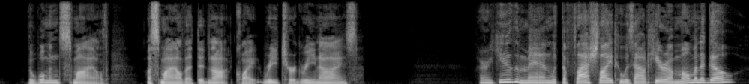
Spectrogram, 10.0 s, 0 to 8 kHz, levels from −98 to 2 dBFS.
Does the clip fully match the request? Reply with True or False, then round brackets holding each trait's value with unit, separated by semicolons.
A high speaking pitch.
False (140 Hz)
